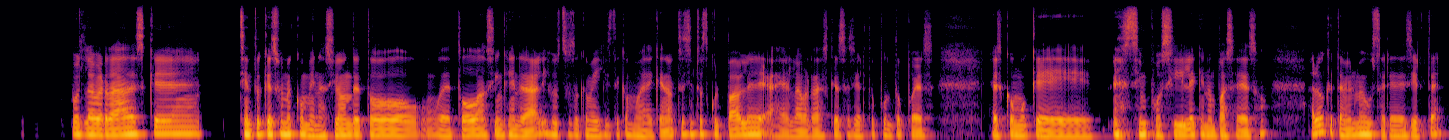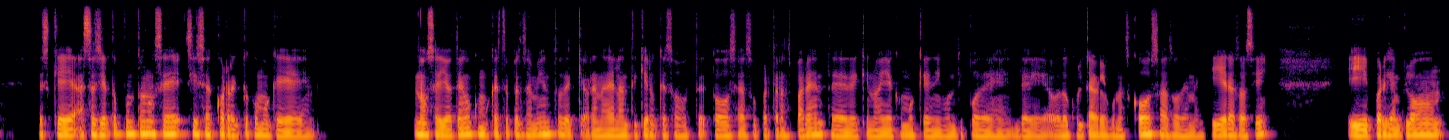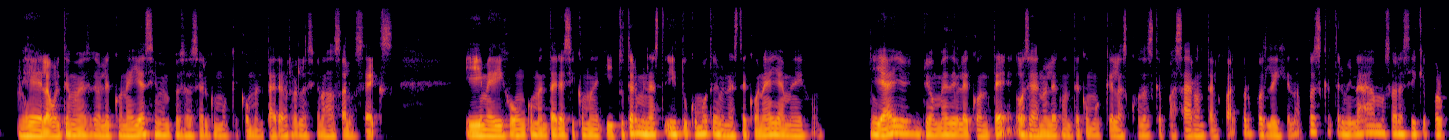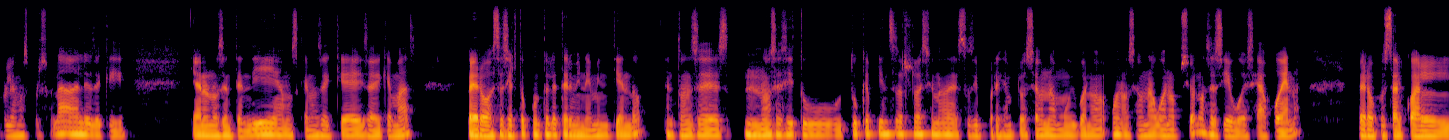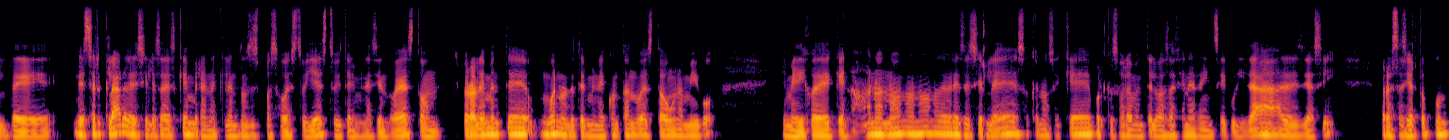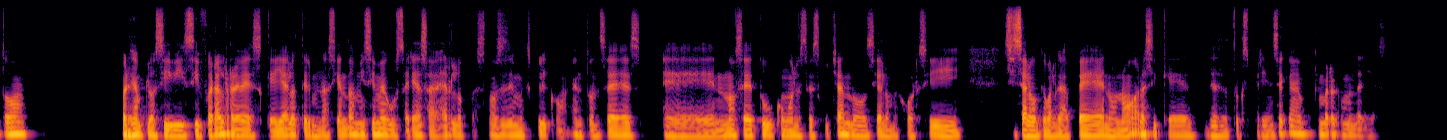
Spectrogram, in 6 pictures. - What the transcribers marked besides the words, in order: laughing while speaking: "es imposible"
- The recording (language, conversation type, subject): Spanish, advice, ¿Cómo puedo aprender de mis errores sin culparme?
